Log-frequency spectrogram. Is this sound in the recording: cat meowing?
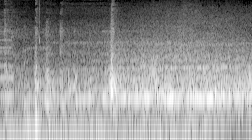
no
